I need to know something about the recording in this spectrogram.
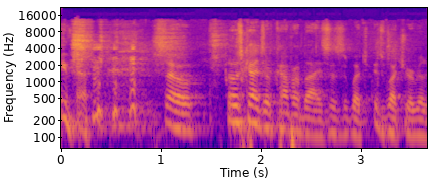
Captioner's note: laughing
